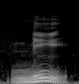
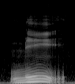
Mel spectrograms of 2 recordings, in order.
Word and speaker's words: knee: And in this word we have one silent letter, which is K. And in this case, we write K, but we don't pronounce it. We say knee, knee. And next we have the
